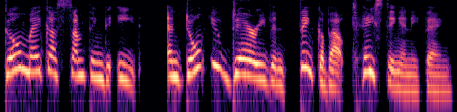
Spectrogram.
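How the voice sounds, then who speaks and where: A woman's voice: sits high, huge pitch swings, normal speed, a little mellow, dry recording, studio quality. A woman voicing a cruel, domineering male alpha werewolf in an audiobook, commanding and threatening.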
